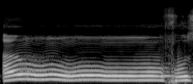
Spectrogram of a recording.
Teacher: Zalamu anfusahum nun sukun bertemu fa ikfa hakiki kita samarkan 3 ketuk, anfusahum. · anfusahum mim sukun bertemu dal idhar safawi kita baca jelas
